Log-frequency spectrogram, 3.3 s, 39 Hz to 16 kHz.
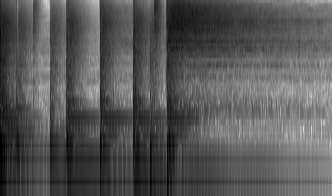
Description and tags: I made these loops about 1yr ago for a project I was working on. I know how difficult it is to find free drum loops in odd time signatures, so I thought I'd share them
180bpm, 4, 5, acoustic, drum, jazz, kit, loop, polyrhythm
